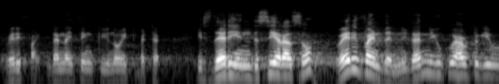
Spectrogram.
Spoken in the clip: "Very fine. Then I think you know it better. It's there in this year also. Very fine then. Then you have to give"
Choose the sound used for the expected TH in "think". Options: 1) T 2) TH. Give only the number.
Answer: 1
